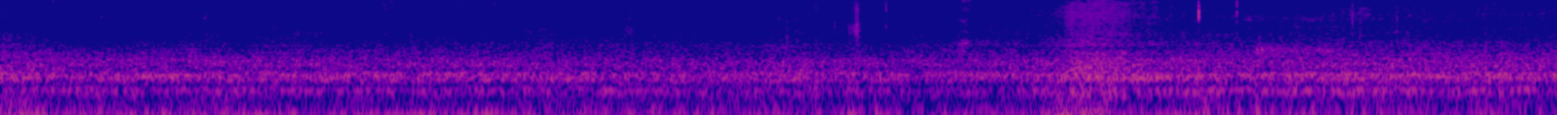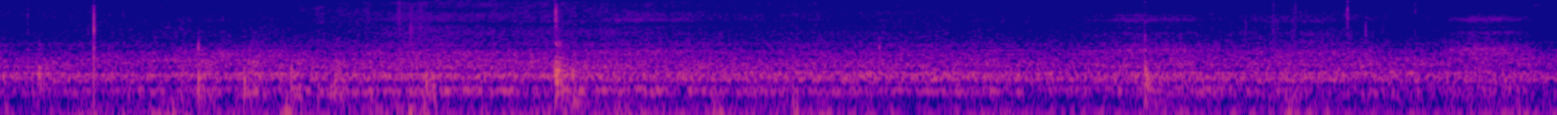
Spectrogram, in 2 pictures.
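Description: Honey bees buzz continuously around an open beehive during requeening, a dense, close, droning hum with occasional louder passes of individual bees and a few soft knocks from handling the frames.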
